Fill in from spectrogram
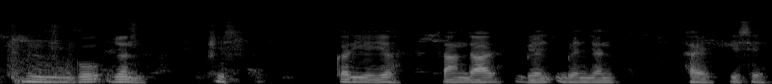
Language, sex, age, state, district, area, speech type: Hindi, male, 60+, Uttar Pradesh, Mau, urban, read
